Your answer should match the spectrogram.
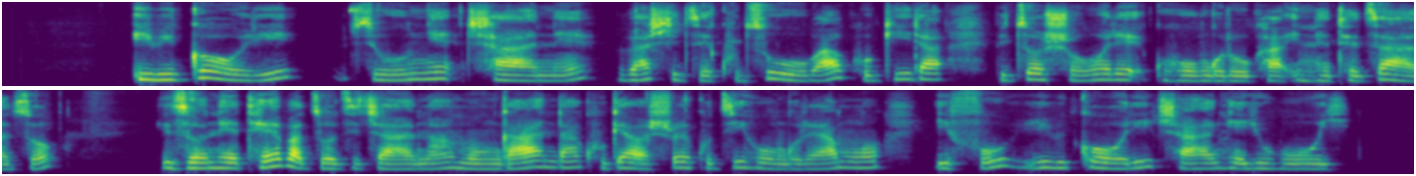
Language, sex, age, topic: Rundi, female, 18-24, agriculture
